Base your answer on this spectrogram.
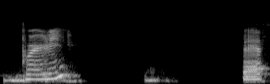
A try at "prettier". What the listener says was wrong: actually it's prettier now we have to pronounce the last vowel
